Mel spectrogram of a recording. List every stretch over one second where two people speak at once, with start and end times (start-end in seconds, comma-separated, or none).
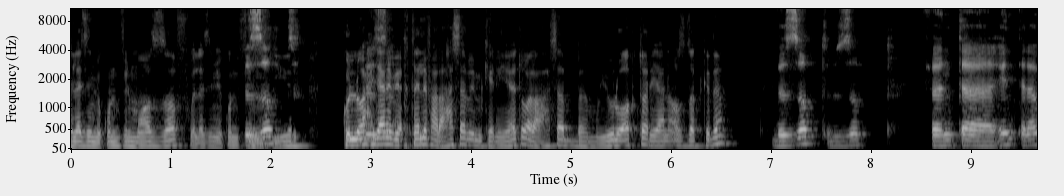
none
